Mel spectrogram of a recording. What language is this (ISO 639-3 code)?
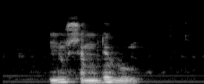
fra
